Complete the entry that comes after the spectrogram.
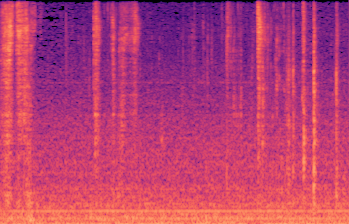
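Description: A person chewing food close to the microphone, with scattered short wet clicks from the mouth and lips.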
